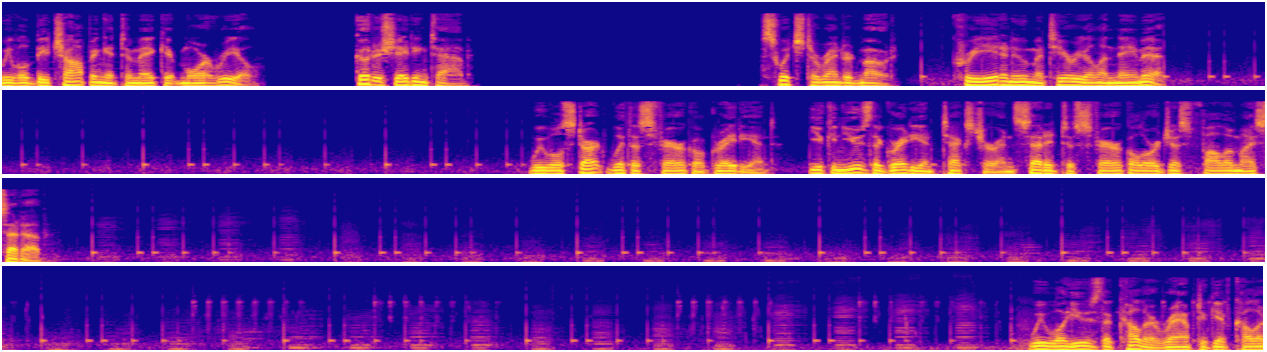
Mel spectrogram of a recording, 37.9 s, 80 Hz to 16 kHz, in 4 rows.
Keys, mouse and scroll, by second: 1.4 KP_Divide, 2.1 click, 2.3 middle click.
